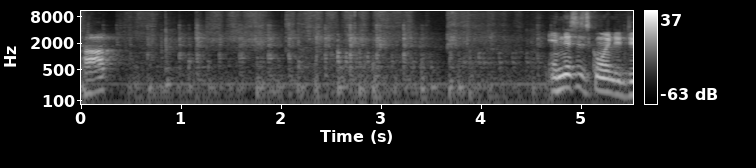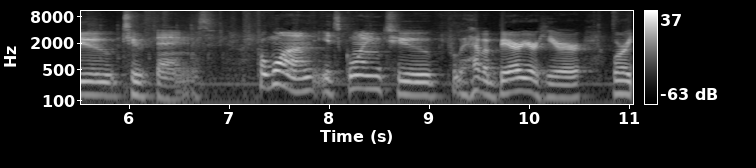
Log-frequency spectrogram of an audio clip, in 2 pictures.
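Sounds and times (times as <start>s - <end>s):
hands rubbing tape down: 0.0s - 4.7s.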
